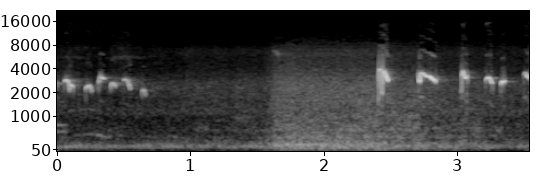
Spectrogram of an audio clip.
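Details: Lure call of the blue-winged leafbird: a handful of quick whistled notes, a noisy pause, then louder, sharper whistles spaced about a quarter second apart.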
